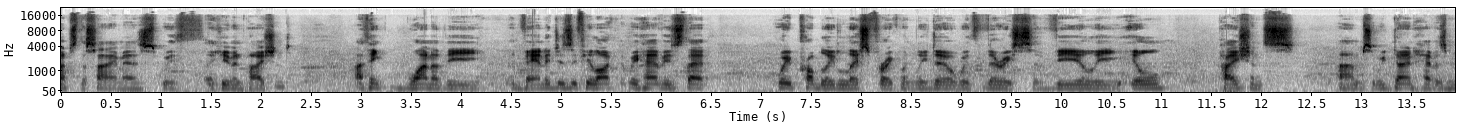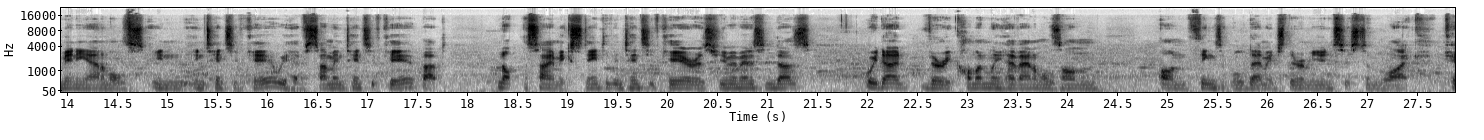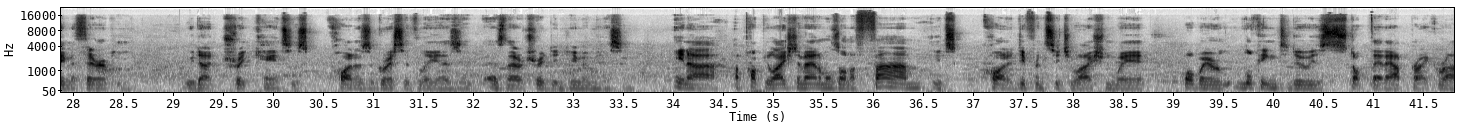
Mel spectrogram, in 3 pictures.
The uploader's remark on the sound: Recorded live at the 2019 National Antimicrobial Resistance Forum.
